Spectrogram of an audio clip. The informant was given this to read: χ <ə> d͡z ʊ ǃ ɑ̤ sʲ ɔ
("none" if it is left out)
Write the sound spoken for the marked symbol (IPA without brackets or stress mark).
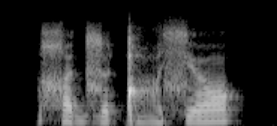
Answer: ə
